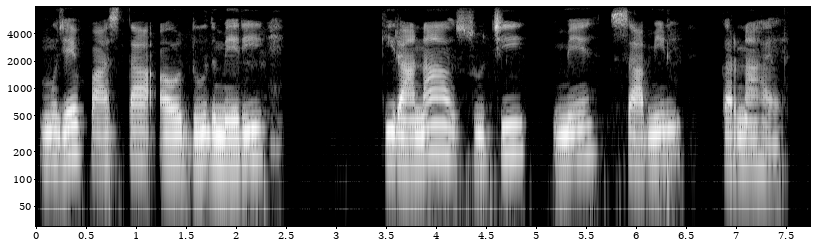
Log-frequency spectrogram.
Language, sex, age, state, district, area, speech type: Hindi, female, 30-45, Uttar Pradesh, Ghazipur, rural, read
